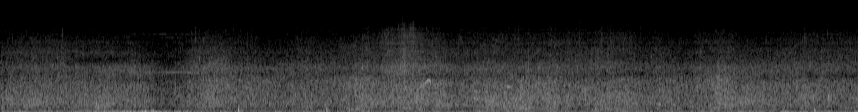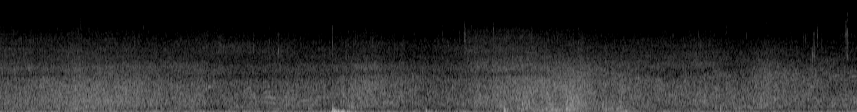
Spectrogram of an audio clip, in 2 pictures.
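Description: Small sea waves washing and lapping, with wind on the microphone. A single knock comes about two-thirds of the way through.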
